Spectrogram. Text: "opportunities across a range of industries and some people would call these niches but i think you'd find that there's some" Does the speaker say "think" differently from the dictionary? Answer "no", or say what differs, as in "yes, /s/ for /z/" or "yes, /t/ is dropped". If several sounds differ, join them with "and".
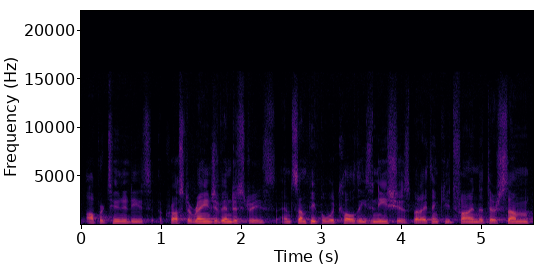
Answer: no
